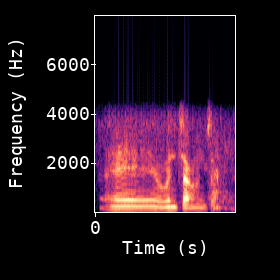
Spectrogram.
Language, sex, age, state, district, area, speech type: Nepali, male, 18-30, West Bengal, Kalimpong, rural, conversation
